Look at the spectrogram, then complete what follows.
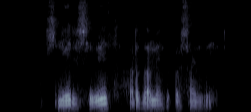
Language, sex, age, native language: Icelandic, male, 20-29, Icelandic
